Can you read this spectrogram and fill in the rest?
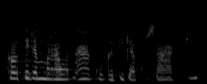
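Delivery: normal talking voice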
